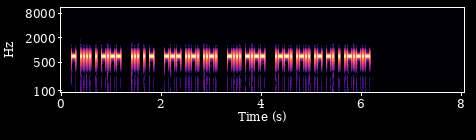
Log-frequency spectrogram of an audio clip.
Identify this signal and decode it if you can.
Morse code, heard as a keyed tone, about 40 wpm, 700 Hz. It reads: THEY SET OFF BY PLANE.
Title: Sentences from Top 1000 Words - Review Part 3 - 40wpm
